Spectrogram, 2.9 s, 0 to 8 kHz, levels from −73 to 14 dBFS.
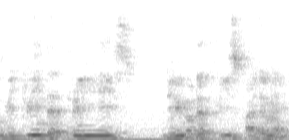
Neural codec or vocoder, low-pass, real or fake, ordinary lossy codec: none; 7.2 kHz; real; none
